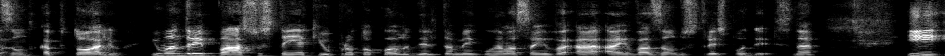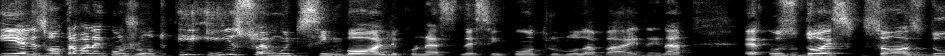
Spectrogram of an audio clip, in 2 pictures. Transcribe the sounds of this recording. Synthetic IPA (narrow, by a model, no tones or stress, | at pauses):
zɐ̃w̃d̪ʊkapi̥t̪ɔljʊ | ɪʊɐ̃nd̪ɾejpasʊst̪ẽj̃akiʊpɾot̪okɔlʊd̪elɪt̪ɐ̃mbẽj̃kõhelasɐ̃w̃ɐĩvaʔaʔa̰ĩvazɐ̃w̃d̪ʊst̪ɾejspod̪ḛɾɪsnɛ | ɪːelɪzvɐ̃w̃t̪ɾabaʎaɾẽkõʒũnt̪ʊɪisʊɛmũj̃t̪ʊ̥sĩmbɔlikʊnɛsnesɪẽŋkõnt̪ɾʊlulɐbajd̪ẽj̃nɛ | ɛʔʊzd̪ojsːɐ̃w̃ɐzd̪u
